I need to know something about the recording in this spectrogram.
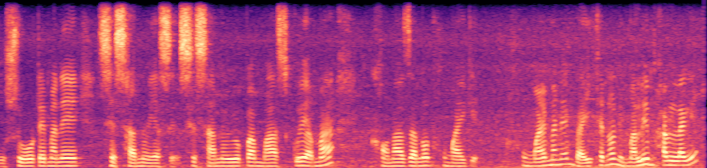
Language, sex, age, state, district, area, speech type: Assamese, female, 60+, Assam, Dibrugarh, rural, spontaneous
